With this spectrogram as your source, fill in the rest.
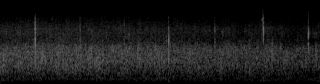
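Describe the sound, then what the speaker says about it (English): A crowd at a world bowls championship final applauds, giving a fairly quiet, even patter of clapping from a distance, with a few sharper claps now and then over the short burst. "Give him a nice round of applause."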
